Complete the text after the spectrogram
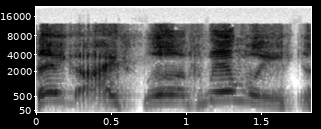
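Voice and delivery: very high-pitched puppet character voice. Showing another puppet and voicing it: Wembley voice. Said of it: "And then we have Wembley".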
